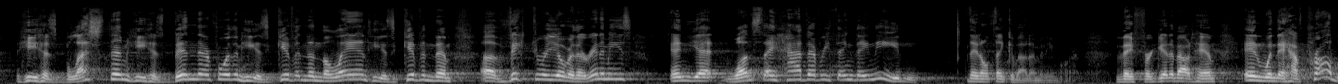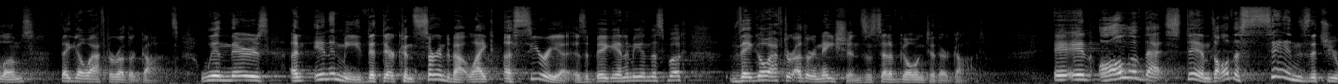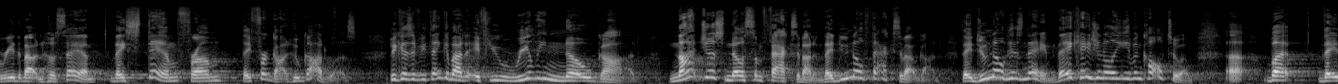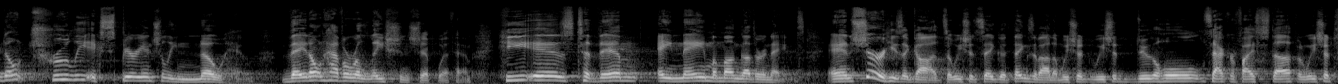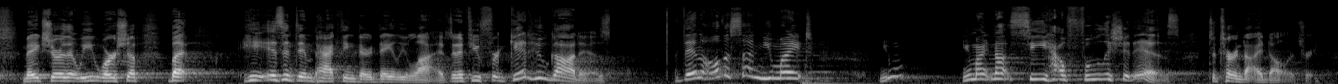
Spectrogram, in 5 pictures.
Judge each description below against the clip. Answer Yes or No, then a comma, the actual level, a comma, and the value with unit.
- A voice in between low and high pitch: Yes, medium, 180 Hz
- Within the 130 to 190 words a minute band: No, fast, 205 wpm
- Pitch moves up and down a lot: Yes, wide, 8.0 semitones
